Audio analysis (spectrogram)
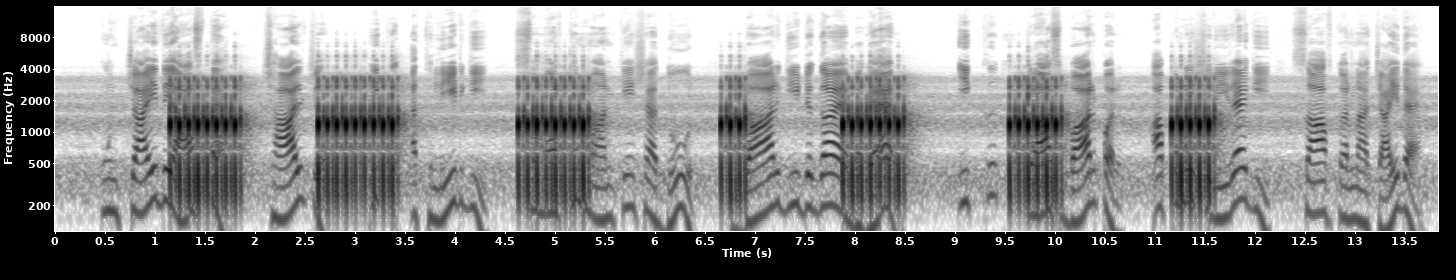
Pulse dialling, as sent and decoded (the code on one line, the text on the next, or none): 8 / 9 / 8 / 3 / 7 / 6 / 5
8 9 8 3 7 6 5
